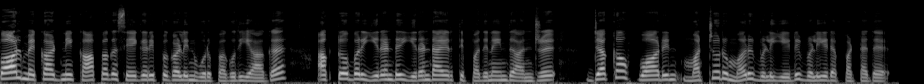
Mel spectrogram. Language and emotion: Tamil, neutral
